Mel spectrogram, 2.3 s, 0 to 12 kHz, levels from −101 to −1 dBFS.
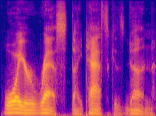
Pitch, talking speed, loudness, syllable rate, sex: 90 Hz, 155 wpm, -21 LUFS, 3.1 syllables/s, male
